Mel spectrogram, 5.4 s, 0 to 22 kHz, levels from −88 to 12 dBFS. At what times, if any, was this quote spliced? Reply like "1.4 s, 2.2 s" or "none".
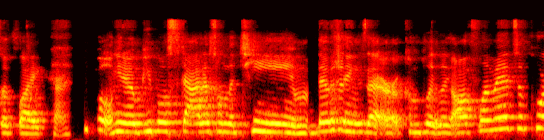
1.1 s, 3.0 s, 3.4 s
